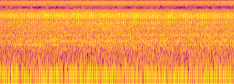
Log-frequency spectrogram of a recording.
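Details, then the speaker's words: Acura MDX idling: a loud, raspy, steady rough chuff with almost no muffling. The whole exhaust is busted from the engine rearward, including both catalytic converters and the mufflers, and is blowing everywhere. "So your exhaust, the whole exhaust is just blowing all over the place. So the engine's here, the exhaust starts here, that's busted."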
